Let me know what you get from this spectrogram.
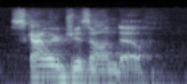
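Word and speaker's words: Skyler Gisondo: Skylar Gisondo.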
